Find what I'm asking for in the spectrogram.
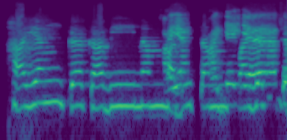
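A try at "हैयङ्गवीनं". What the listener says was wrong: First வேர்டே தப்பா வருதுப்பா. ஹய இல்ல ஹைய.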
